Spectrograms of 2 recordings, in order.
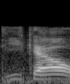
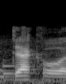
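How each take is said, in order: First: The first syllable sounds like 'dee'. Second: The first syllable sounds like 'deck'. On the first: "like with two e's" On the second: "like deck and al"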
